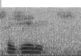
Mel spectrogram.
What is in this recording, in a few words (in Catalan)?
"segells", Catalan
